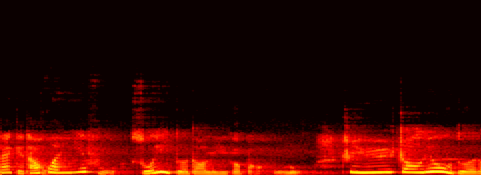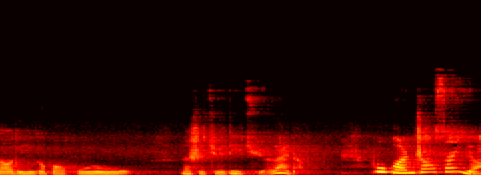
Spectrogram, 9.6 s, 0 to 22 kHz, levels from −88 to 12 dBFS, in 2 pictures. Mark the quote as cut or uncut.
uncut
